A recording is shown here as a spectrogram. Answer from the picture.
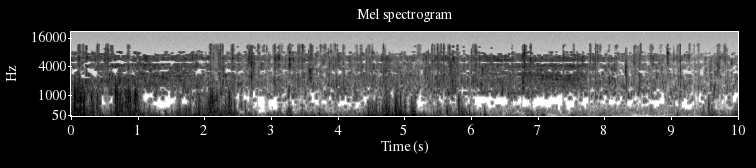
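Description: Wind buffeting the microphone in irregular low gusts, strongest at the start and again about five seconds in, then easing off near the end.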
